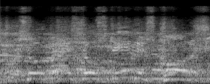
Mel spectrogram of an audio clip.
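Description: A man's voice amplified through a concert PA with music behind it, heard from the crowd at a live hip-hop show.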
